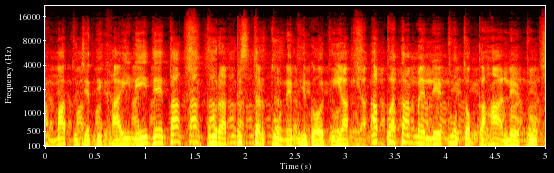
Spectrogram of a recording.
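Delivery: loud, angry scolding. Retold or imitated. Son angrily scolding his mother over the soaked bed. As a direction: let the anger out at her. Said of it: "गुस्सा होके कहने लगा".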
